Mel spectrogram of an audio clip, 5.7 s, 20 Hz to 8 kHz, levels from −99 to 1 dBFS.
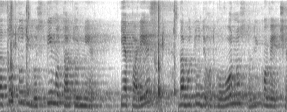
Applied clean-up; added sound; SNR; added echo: none; Bathtub (filling or washing) / Water / Splash, splatter; 10 dB; reverberation time 1.5 s.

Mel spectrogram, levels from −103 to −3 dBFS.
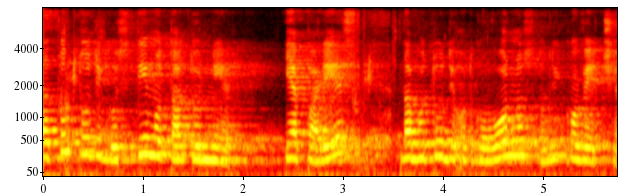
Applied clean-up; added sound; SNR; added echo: neural separator model SepFormer DNS4.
